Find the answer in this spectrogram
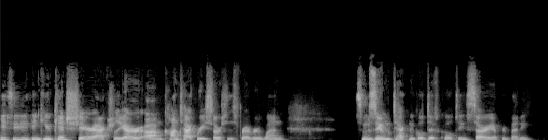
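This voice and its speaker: A woman with an American accent speaks at a very fast pace. The background is quiet. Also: lively intonation. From Northern California. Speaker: moderator of a university virtual visit. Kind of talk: presentation and Q&A moderation. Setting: video call. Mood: friendly, upbeat. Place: home room. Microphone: video call.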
